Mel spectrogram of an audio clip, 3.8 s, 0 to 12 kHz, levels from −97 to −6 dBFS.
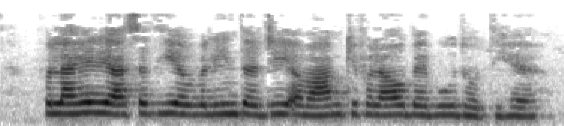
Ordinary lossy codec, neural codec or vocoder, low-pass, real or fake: MP3, 32 kbps; none; 10.8 kHz; real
